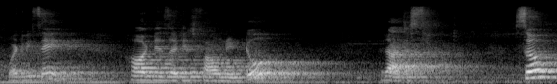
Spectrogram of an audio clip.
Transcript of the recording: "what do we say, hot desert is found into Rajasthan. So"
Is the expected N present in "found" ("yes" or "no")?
yes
